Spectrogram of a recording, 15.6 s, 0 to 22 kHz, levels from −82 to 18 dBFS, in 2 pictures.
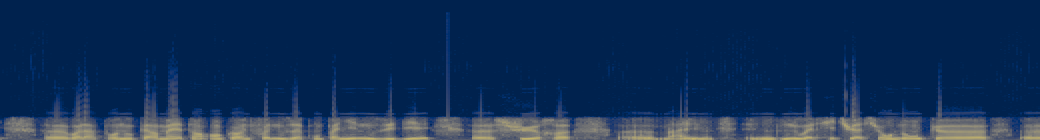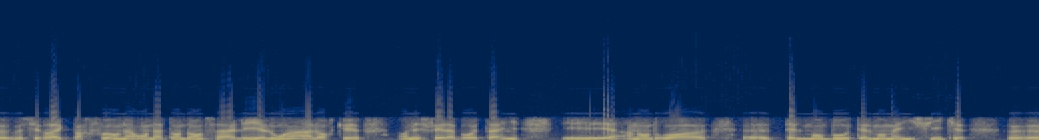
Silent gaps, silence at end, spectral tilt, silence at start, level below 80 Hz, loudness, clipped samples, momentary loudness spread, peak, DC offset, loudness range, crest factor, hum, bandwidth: none; 0 s; -7 dB/octave; 0.05 s; -66 dBFS; -15 LUFS; under 0.1%; 6 LU; 0 dBFS; under 0.1%; 1 LU; 14 dB; none; 6.4 kHz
